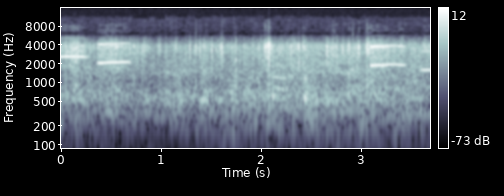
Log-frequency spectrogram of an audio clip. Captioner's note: none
